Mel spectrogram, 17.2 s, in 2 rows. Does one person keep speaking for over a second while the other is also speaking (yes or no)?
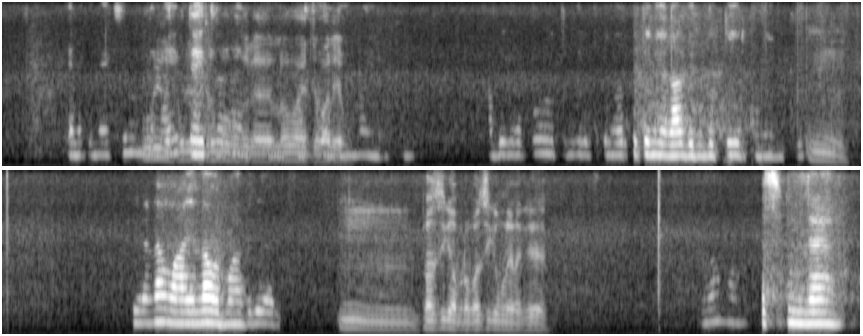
yes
